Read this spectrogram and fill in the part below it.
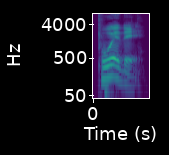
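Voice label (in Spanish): "PUEDE", Spanish; mekanta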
